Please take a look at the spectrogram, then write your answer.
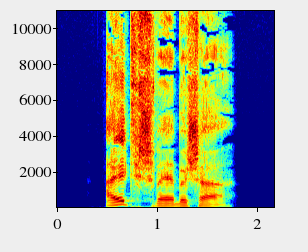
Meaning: inflection of altschwäbisch: 1. strong/mixed nominative masculine singular 2. strong genitive/dative feminine singular 3. strong genitive plural
- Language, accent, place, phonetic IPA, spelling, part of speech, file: German, Germany, Berlin, [ˈaltˌʃvɛːbɪʃɐ], altschwäbischer, adjective, De-altschwäbischer.ogg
